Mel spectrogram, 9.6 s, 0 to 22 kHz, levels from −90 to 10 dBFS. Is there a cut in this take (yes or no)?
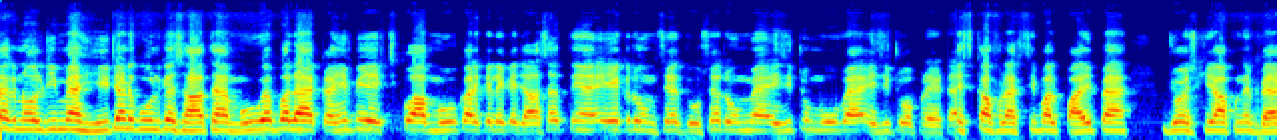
yes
